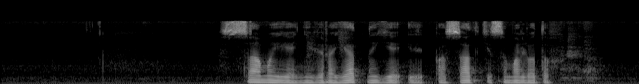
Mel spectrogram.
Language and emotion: Russian, neutral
